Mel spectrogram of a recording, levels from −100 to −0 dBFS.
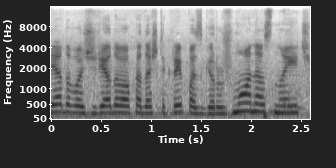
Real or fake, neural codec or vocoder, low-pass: real; none; 14.4 kHz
